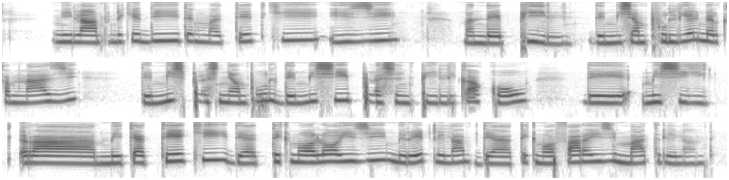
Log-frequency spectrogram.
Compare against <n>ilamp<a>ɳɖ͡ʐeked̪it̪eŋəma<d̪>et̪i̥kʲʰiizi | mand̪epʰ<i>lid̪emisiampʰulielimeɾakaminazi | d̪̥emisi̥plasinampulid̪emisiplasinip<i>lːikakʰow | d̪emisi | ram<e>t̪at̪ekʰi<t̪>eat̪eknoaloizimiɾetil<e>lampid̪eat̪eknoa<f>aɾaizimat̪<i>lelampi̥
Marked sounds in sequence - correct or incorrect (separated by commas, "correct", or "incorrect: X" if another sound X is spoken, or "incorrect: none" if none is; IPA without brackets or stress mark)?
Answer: correct, incorrect: i, incorrect: t̪, correct, correct, correct, incorrect: d̪, correct, correct, correct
